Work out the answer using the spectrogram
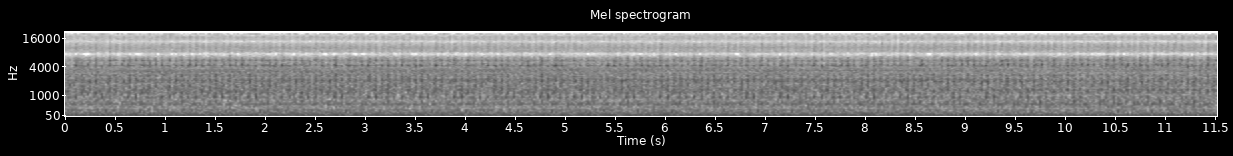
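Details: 2005 Freightliner Business Class M2, Cat C7 Acert diesel: steady idle with regular tapping about two and a half per second over the drone; source unclear.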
